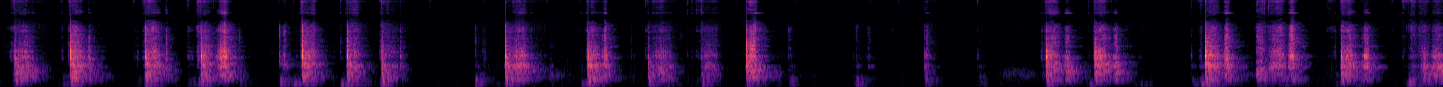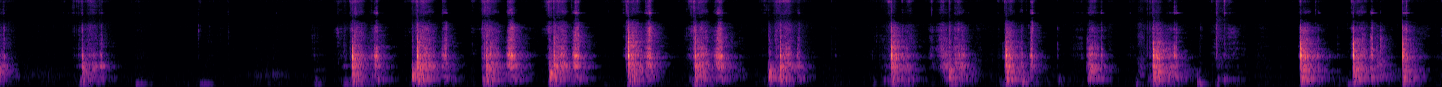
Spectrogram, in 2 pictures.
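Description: Kitchen knife chopping green bell pepper on a cutting board: sharp strokes about two a second, in three runs broken by two short pauses.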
